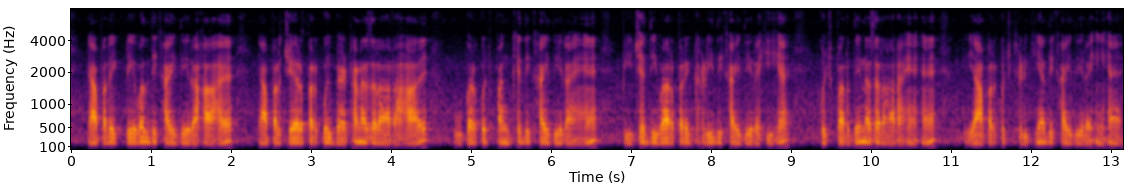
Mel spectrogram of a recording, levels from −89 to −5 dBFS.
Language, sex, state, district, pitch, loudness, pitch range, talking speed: Hindi, male, Chhattisgarh, Sarguja, 95 Hz, -27 LUFS, 90-100 Hz, 220 wpm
